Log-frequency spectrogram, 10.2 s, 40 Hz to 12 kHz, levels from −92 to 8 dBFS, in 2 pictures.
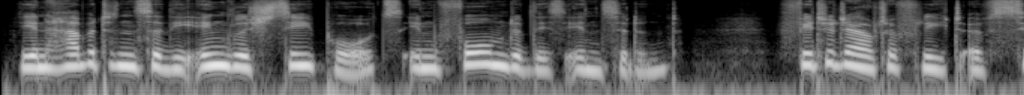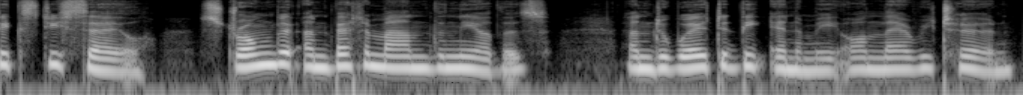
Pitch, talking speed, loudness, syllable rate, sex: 205 Hz, 180 wpm, -16 LUFS, 5.7 syllables/s, female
